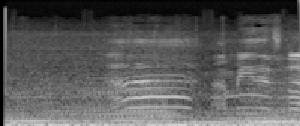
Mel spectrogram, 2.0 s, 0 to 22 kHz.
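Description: Cabin sound of a BMW M2 Competition's twin-turbo inline-six cruising at low speed, a steady low engine drone with road noise, and a voice over it.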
